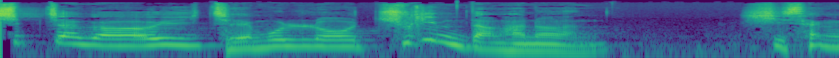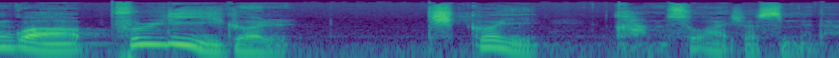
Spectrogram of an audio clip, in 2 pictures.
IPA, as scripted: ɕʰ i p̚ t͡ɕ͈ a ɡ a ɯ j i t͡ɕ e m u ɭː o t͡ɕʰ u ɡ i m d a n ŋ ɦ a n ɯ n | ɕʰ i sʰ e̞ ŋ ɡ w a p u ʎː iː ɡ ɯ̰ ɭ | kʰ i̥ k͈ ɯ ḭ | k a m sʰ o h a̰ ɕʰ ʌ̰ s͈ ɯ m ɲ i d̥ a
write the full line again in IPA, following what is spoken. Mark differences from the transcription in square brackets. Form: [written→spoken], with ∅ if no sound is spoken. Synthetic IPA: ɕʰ i p̚ t͡ɕ͈ a ɡ a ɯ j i t͡ɕ e m u ɭː o [t͡ɕʰ→t͡ɕ] u ɡ i m d a [n→∅] ŋ ɦ a n ɯ n | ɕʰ i sʰ e̞ ŋ ɡ w a p u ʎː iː ɡ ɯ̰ ɭ | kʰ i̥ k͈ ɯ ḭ | k a m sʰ o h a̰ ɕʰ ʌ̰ s͈ ɯ m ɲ i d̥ a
